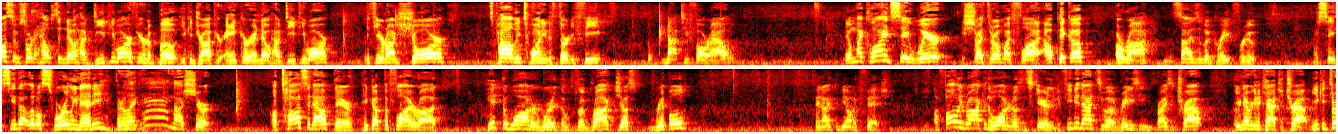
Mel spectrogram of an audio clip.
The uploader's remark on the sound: Gave a presentation at the Orvis store in Tysons, Virginia. This is the audio from the presentation.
